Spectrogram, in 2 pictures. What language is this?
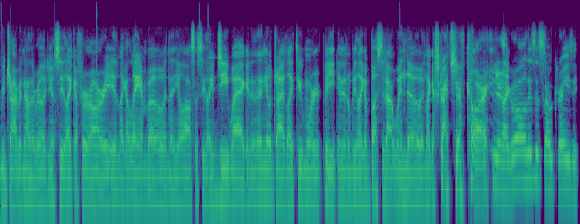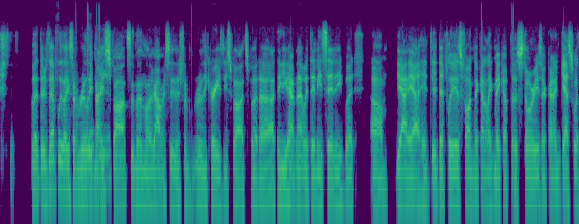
English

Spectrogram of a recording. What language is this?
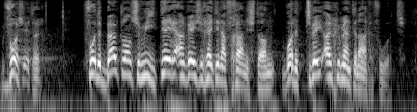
Dutch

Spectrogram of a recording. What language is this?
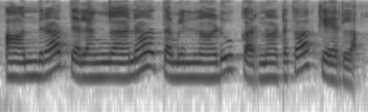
Sanskrit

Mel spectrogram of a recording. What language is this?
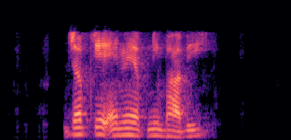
Urdu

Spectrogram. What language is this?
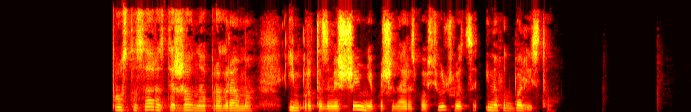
Belarusian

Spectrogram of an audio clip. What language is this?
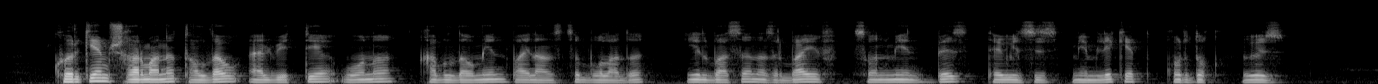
Kazakh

